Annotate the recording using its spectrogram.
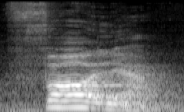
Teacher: Folha, temos como sílaba mais forte fó. Folha. Então, é uma palavra paroxítona.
